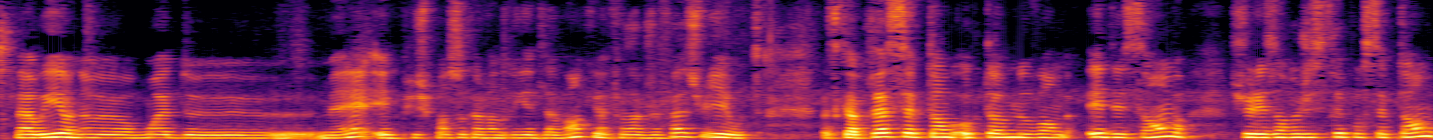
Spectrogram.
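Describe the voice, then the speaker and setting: The woman's tone is dark and mellow, and somewhat breathy. Her pitch varies in an ordinary way. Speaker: scrapbooking youtuber. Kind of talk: casual vlog chat. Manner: hesitant, many fillers.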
